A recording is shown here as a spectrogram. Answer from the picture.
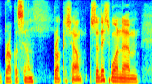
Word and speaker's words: Brocas Helm: Oh, uh, yeah, I usually say Brocas Helm.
